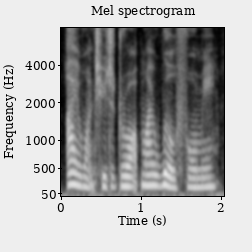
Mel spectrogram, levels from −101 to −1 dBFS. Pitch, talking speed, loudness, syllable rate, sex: 175 Hz, 295 wpm, -17 LUFS, 5.5 syllables/s, female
